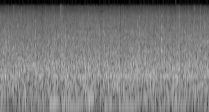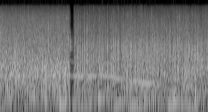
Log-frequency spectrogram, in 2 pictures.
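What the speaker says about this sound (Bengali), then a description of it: "সকালে আবার আকাশের মুখ যথারীতি ভার, ঝড়ো ঝড়ো বৃষ্টি।" Heavy, stormy morning rain falls continuously on a forest trek toward a camp, a loud, dense hiss and patter with no speech, steady over several seconds.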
